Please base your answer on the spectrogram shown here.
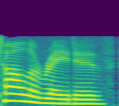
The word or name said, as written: tolerative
